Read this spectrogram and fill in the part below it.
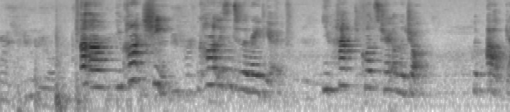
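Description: A young girl speaks with animation nearby.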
